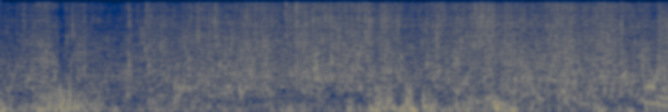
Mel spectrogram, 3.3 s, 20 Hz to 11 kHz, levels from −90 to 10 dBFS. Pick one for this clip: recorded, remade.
remade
